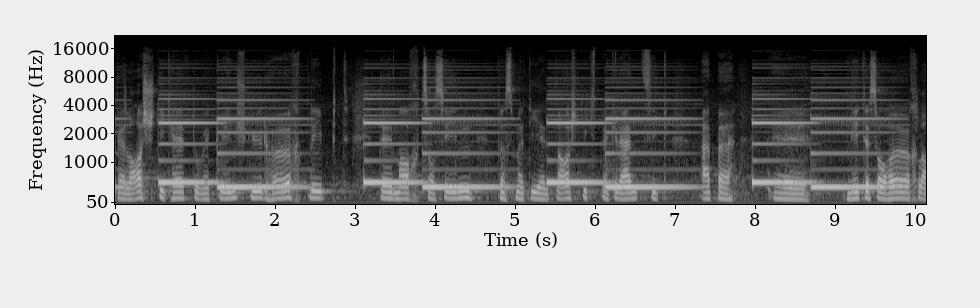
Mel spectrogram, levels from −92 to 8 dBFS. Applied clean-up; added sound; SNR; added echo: none; Doorbell; -4 dB; none.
